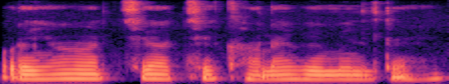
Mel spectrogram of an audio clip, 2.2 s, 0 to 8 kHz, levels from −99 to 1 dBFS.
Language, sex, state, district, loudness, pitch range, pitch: Hindi, male, Bihar, Lakhisarai, -23 LUFS, 120-130 Hz, 125 Hz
